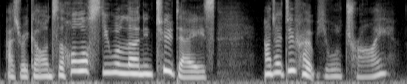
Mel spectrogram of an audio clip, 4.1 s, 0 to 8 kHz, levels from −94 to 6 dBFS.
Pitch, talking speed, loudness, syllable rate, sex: 240 Hz, 250 wpm, -17 LUFS, 5.7 syllables/s, female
